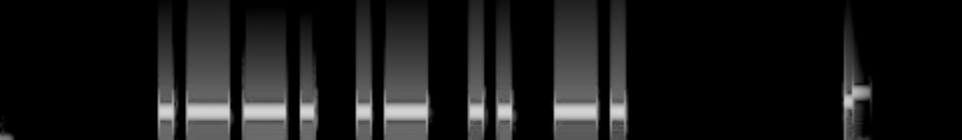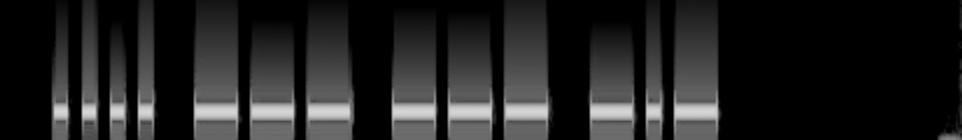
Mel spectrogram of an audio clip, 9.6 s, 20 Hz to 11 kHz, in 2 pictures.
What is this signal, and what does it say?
Morse code, heard as a keyed tone, about 17 wpm, 700 Hz. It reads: PAIN HOOK
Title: Sentences from Top 1600 Words - New Word Drill - 17wpm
